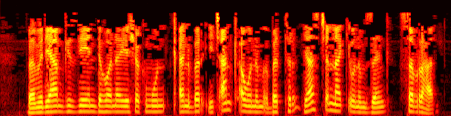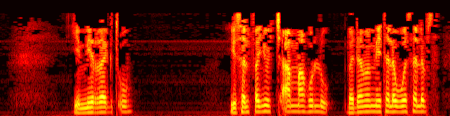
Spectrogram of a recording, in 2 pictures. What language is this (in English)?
Amharic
